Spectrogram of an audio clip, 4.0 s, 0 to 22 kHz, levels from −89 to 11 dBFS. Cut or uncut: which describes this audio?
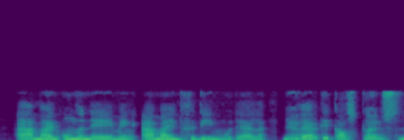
cut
